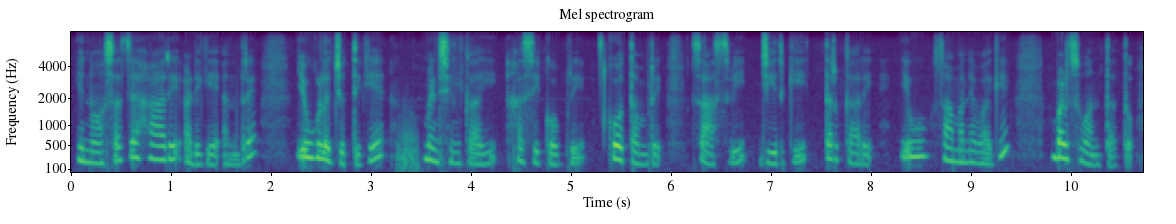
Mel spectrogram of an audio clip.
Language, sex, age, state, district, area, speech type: Kannada, female, 30-45, Karnataka, Davanagere, rural, spontaneous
